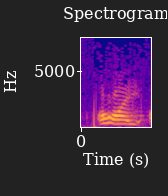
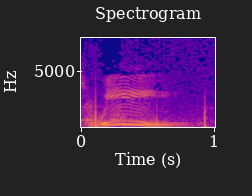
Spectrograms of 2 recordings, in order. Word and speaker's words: oui: Oi, oi. – Oi, oi? What is that? – Oh, oi means yes in French. It's spelled O-U-I. – Oh, that's wee.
